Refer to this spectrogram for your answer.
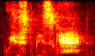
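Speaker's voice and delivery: low whispered admission; hushed confession. Acted. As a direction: let it sink almost to a whisper. Paradise people confess their fear.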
